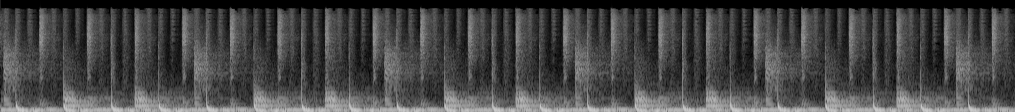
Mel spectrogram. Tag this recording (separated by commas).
Techno, Electronic music, Music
